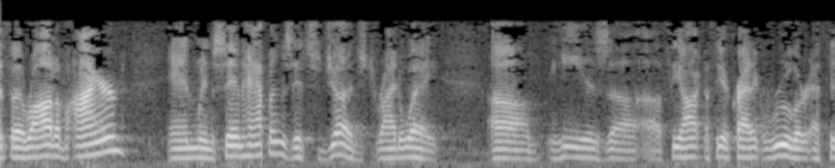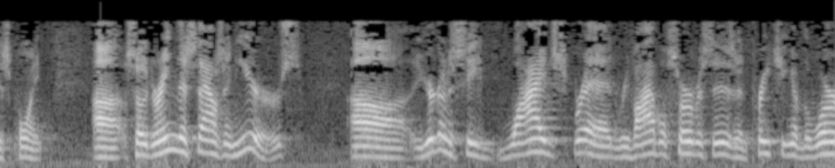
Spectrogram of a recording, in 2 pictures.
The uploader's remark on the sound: Ketha Heights Baptist Church ~ Live Broadcast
